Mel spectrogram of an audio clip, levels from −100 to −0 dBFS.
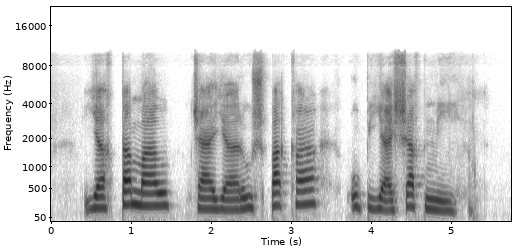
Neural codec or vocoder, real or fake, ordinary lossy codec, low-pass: codec, 24 kHz, 0.9 kbps, WavTokenizer, small release; fake; Opus, 24 kbps; 9.9 kHz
